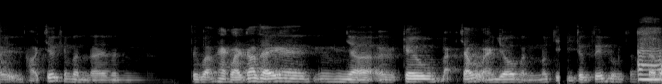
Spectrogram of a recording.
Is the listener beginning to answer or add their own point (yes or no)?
yes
